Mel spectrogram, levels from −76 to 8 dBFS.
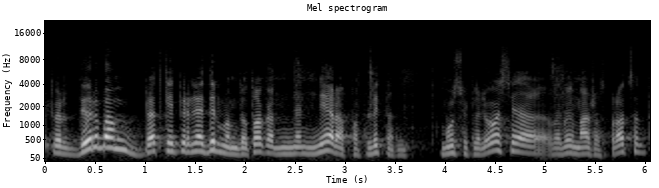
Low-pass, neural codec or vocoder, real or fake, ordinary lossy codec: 14.4 kHz; autoencoder, 48 kHz, 32 numbers a frame, DAC-VAE, trained on Japanese speech; fake; AAC, 96 kbps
